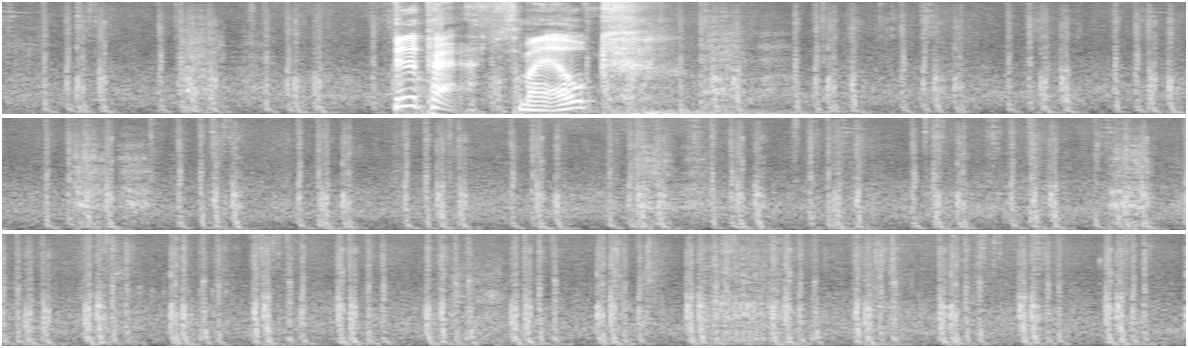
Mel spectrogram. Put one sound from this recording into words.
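A young man talks calmly into a microphone.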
